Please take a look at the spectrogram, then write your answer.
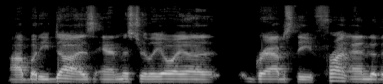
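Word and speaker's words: Lyoya: I heard a family, one of his aunts said Leoya, so I'm going Leoya. Leoya. Okay. – But I have heard it. – So Leoya, we'll go with that.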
